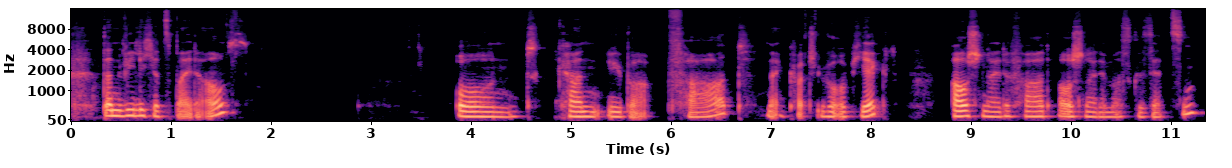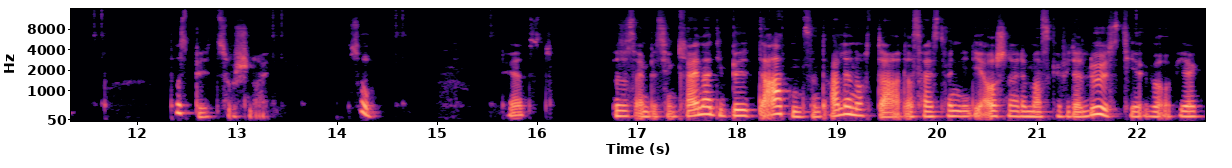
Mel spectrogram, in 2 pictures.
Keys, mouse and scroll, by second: 1.9 shift+click, 7.3 click, 11.6 click, 13.5 click, 14.6 click, 15.6-17.6 drag, 21.8 click.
